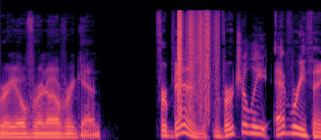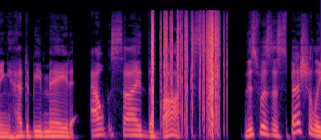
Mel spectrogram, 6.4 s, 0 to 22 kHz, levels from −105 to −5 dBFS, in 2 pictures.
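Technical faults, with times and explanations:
1.72 to 2.20 s and 4.71 to 5.57 s, cable scratch noise: dense, uneven bursts of scratching and rustling sit over the speech. The first is about as loud as the speech. The second is longer and about 5 dB louder. A worn connector being moved is the likely cause, its contact resistance jumping rapidly.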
